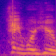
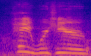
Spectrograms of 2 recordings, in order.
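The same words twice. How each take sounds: First: It is said loudly and aggressively. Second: It is said calmly and quietly. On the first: The group is challenging the others. The speaker calls it wrong. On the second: The group wants to talk things over. The speaker calls it right.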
